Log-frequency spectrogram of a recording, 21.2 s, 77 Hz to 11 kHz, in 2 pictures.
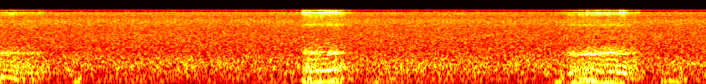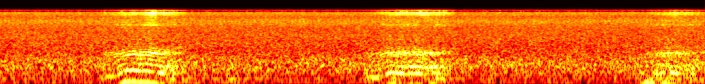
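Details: Adult woman snoring in the middle of the night, with a rain-sound noise maker playing: steady rhythmic rough rattling snores on each breath in, about 15 a minute, over faint room hiss.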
